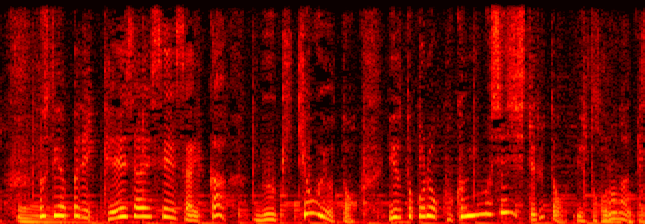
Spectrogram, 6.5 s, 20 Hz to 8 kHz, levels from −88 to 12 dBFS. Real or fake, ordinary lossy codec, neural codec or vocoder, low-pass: real; none; none; none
